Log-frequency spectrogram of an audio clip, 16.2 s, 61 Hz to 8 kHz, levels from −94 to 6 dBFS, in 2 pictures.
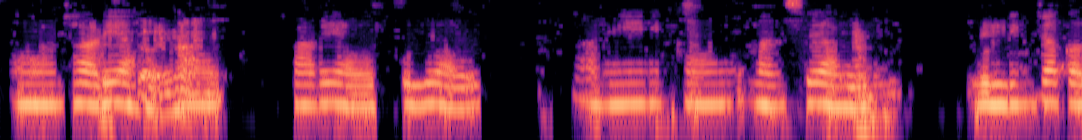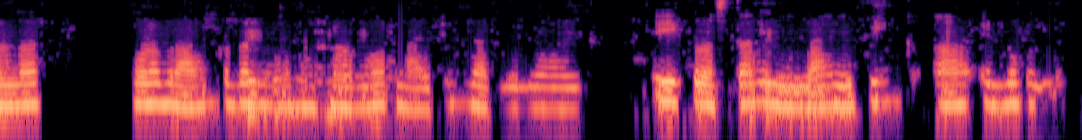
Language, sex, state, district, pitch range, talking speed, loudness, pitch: Marathi, female, Maharashtra, Nagpur, 195-220 Hz, 105 wpm, -17 LUFS, 215 Hz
